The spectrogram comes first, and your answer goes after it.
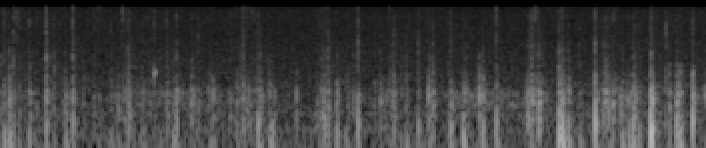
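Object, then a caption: Small cardboard gift box. Fingertips tap and stick-pull on the face and then the side edge of a small, flat, hollow, glossy pink-and-black printed cardboard gift box held in both hands. The result is a quiet, rapid patter of soft, dull, low taps with brief sticky peeling clicks, each dying away almost instantly. The taps grow a little louder and sharper toward the end.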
